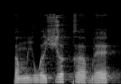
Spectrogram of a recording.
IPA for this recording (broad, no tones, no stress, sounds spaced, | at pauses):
ɐ m iː w əː ç əː k ɐː b ɛ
